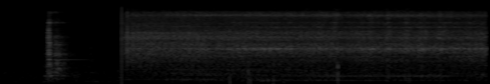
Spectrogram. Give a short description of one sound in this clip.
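An angle grinder whines loudly, grinding metal.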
